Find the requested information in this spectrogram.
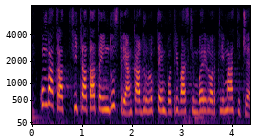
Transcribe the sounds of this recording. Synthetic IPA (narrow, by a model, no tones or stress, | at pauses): kumvaafit̪ɾat̪at̪əind̪ust̪ɾiaɨŋkad̪ɾulup̚t̪ejɨmpo̞t̪ɾivaskʲimbəɾilo̞rklimat̪it͡ʃe̞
